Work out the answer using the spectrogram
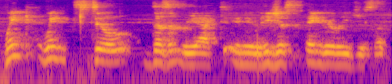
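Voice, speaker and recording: A man's voice: fairly high pitch, moderate pace, warm tone, soft background music. A man playing in a tabletop game, blunt and eager to act. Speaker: player. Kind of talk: casual tabletop role-play. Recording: dull lo-fi mic with faint noise.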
